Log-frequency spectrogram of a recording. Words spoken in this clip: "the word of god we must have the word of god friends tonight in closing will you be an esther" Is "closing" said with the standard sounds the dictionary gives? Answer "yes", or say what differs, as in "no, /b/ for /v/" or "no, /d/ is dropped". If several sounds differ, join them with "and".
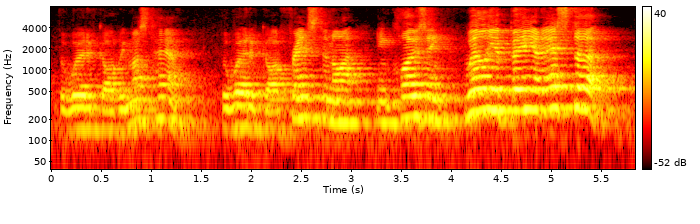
yes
